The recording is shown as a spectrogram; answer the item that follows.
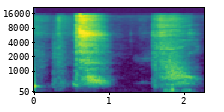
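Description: Two short, breathy puffs of air from a person close to the microphone, one about half a second in and one near the end, the second with a low rumble as of breath hitting the mic.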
